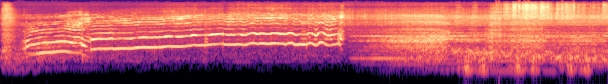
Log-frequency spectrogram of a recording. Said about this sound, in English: the scream is terrible. what cat did you strangle to get that? The cat that you hired. That's her voice. You mean you didn't dub that? No. That's hers? Yeah. Oh, really? Yes. I'm going to run that back. You kind of want to hear the scream.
